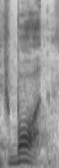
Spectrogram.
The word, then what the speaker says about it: Cabot: No, Mary Kay Cabot's a profesh.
